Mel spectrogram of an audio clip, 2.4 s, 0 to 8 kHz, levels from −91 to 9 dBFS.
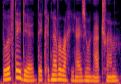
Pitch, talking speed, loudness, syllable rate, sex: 155 Hz, 295 wpm, -16 LUFS, 6.9 syllables/s, female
